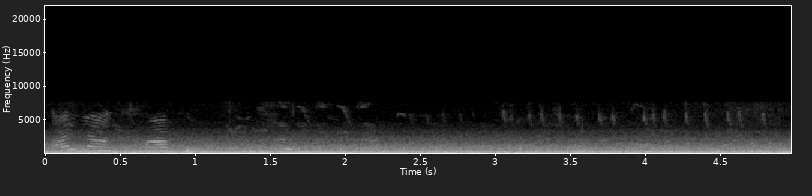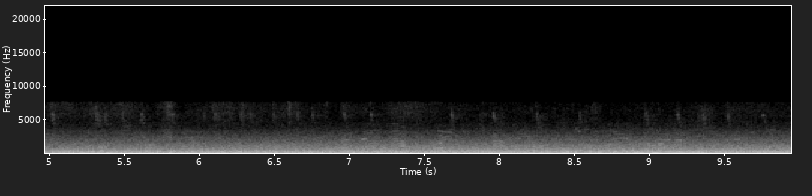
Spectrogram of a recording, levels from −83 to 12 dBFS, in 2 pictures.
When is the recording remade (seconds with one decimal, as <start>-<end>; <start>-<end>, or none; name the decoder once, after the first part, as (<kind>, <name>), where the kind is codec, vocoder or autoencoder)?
3.0-6.4 (vocoder, Vocos); 8.2-9.5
